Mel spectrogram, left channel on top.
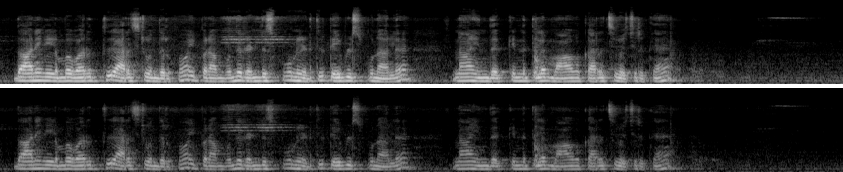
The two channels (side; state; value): right; quieter; 11.7 dB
